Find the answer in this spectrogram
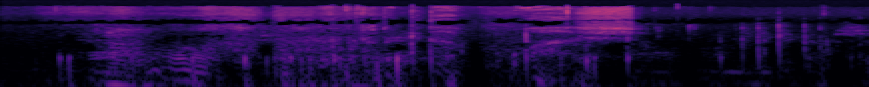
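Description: Faint whispered voices close to the microphone, in short stretches with small clicks between them.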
